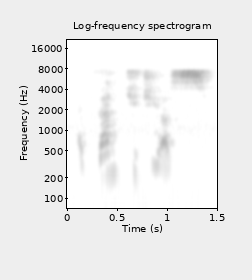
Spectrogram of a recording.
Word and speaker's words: advantageous: Stress on the second syllable, على advantage. When I add us, okay, advantageous. So here we move the stress from the second to the third one, for example.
